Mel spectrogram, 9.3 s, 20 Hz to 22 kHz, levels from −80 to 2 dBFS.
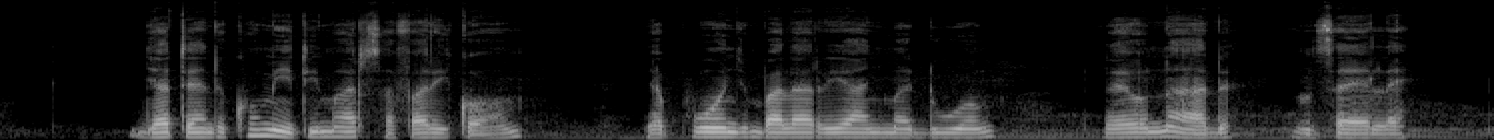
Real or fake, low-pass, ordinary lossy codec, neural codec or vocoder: real; none; none; none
